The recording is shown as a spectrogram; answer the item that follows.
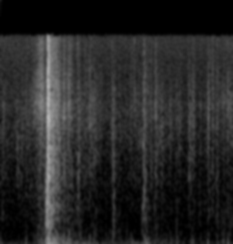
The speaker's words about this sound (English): The lake drums, which is this incredibly loud, booming drum sound.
